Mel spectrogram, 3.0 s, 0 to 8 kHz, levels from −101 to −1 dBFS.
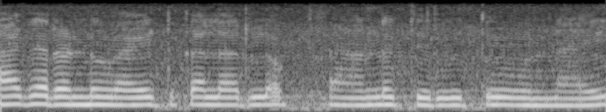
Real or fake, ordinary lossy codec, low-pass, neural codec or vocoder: fake; none; 7.2 kHz; codec, 16 kHz, 16 kbps, FunCodec, trained on LibriTTS, 50 frames a second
